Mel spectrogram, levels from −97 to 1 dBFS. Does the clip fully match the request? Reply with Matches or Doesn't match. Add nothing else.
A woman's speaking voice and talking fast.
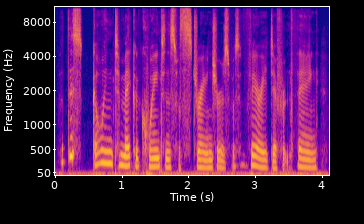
Doesn't match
